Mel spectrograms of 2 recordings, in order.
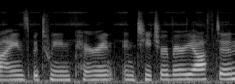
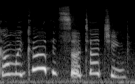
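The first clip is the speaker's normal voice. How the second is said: imitating her own moved gasp, much higher; mock-gushing, high and moved; touched gush; 14 semitones higher, 5 dB louder than usual. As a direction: retell how overwhelmed she felt, gushing. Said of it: "I was like".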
